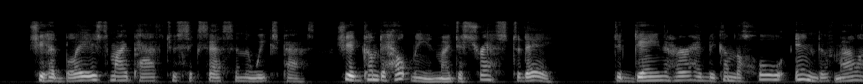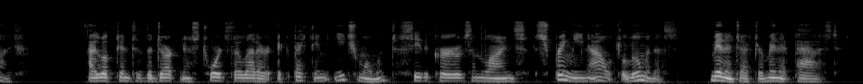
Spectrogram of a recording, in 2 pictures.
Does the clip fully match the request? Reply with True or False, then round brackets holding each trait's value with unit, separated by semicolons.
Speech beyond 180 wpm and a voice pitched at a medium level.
True (200 wpm; 160 Hz)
